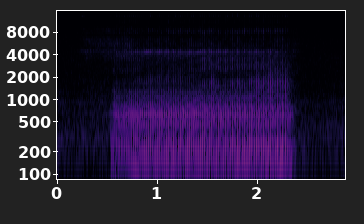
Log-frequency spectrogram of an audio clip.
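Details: Single drawn-out snore from a sleeping pug, almost human in character: one rough, buzzing inhalation lasting nearly two seconds in a quiet room.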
